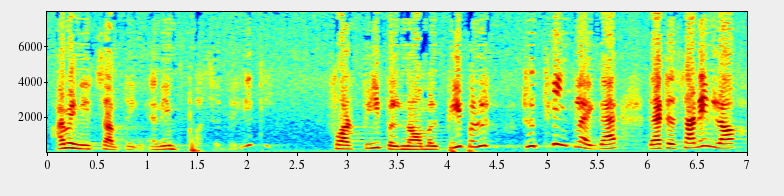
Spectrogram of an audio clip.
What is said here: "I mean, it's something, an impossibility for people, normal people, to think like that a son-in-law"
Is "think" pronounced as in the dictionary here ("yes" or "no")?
no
